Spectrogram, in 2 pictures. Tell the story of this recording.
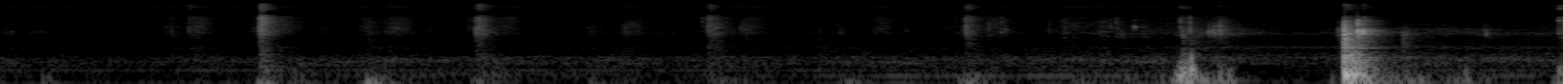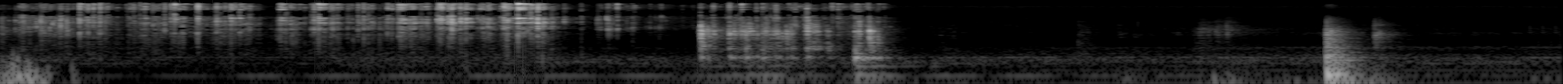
I went to the wardobe. Then put my keys from my coat to the shelf in it and at the end closed it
